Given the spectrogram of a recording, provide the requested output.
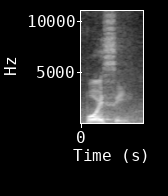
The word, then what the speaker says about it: Boise: Everybody there pronounces it Boise.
